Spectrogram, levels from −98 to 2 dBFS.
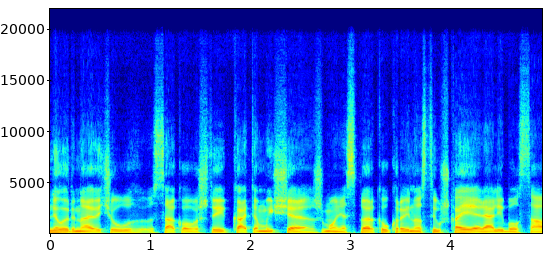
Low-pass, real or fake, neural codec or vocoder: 19.8 kHz; fake; autoencoder, 48 kHz, 32 numbers a frame, DAC-VAE, trained on Japanese speech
